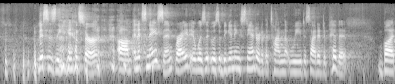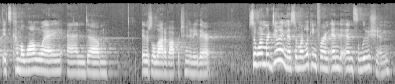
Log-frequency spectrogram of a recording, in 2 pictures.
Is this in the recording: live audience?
yes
